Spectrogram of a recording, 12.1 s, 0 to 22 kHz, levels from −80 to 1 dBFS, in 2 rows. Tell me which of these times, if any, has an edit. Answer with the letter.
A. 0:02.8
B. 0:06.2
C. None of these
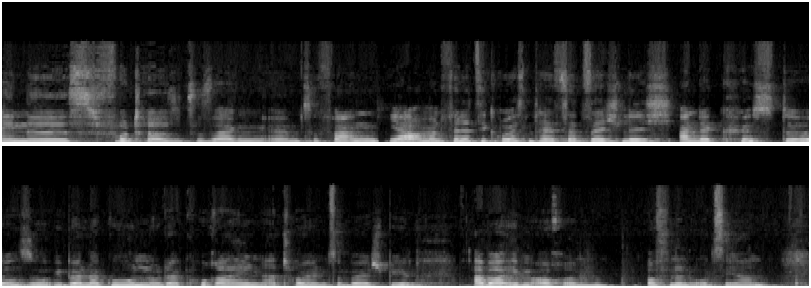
A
